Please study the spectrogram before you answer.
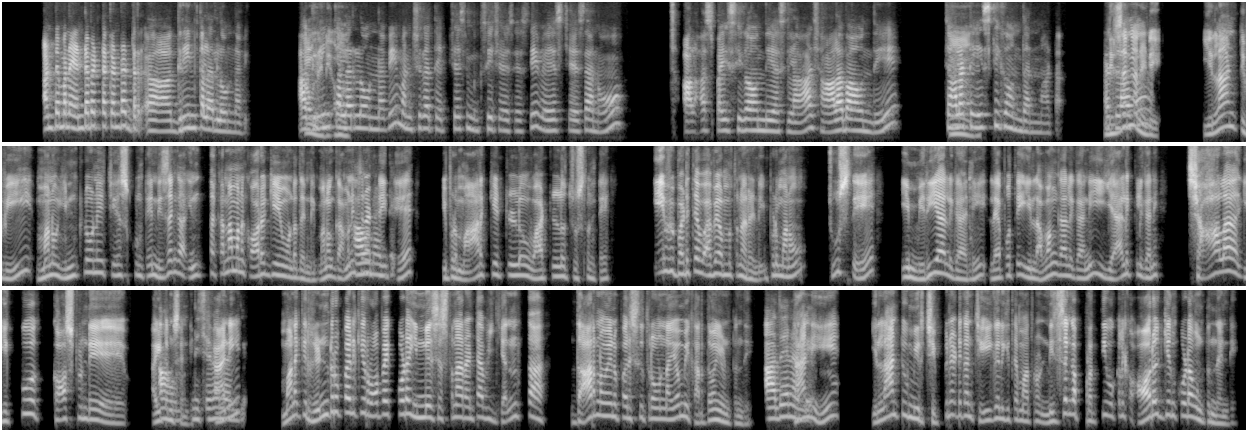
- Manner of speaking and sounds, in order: in English: "గ్రీన్ కలర్‌లో"; in English: "గ్రీన్ కలర్‌లో"; in English: "స్పైసీగా"; in English: "టేస్టీగా"; in English: "మార్కెట్‌లో"; in English: "కాస్ట్"; in English: "ఐటెమ్స్"
- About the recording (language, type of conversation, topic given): Telugu, podcast, హాబీలు మీ ఒత్తిడిని తగ్గించడంలో ఎలా సహాయపడతాయి?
